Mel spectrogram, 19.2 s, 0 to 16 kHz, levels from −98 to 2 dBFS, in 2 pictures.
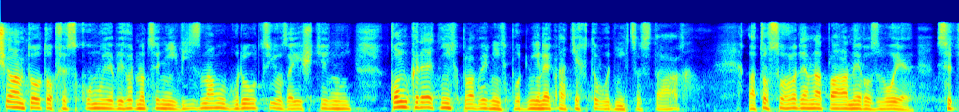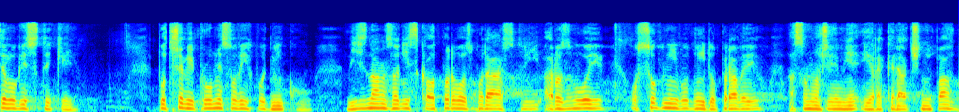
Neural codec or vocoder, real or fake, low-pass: codec, 16 kHz, 2 kbps, FreqCodec, larger model; fake; 7.2 kHz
